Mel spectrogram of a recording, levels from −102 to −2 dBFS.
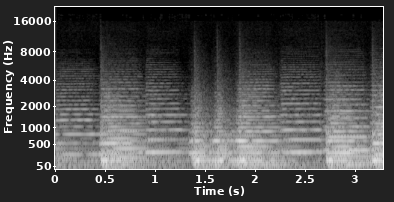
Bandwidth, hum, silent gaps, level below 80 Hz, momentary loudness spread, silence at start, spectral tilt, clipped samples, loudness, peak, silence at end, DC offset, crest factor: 6 kHz; none; none; -36 dBFS; 8 LU; 0 s; -9.5 dB/octave; under 0.1%; -24 LUFS; -8 dBFS; 0 s; under 0.1%; 16 dB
